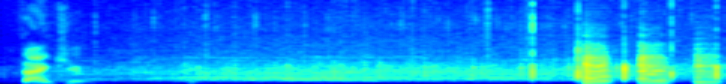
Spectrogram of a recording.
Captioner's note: applause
